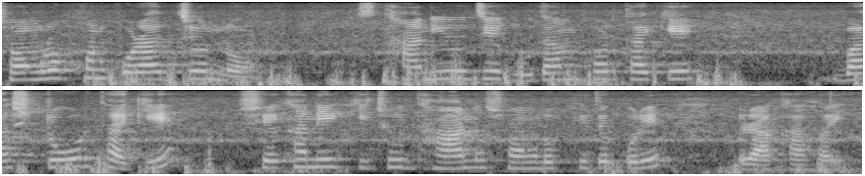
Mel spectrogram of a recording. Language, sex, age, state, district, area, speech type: Bengali, female, 45-60, West Bengal, Paschim Medinipur, rural, spontaneous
